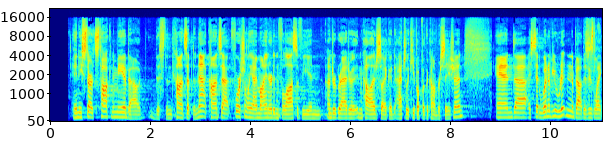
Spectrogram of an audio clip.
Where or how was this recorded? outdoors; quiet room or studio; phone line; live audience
live audience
